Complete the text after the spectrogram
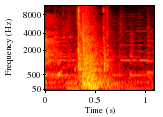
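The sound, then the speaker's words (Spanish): A door slams shut with one heavy thunk that swells briefly and then fades into a faint, steady background hum. “Dijiste llorando mientras dabas un terrible portazo.”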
